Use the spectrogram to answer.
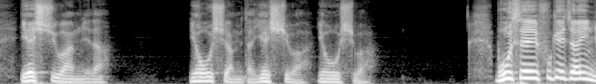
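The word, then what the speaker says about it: ישוע: 예수님의 그 히브리식 발음은 예수의 히브리식 발음은 예슈아 여호수아 예슈아 여호수아 모세의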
